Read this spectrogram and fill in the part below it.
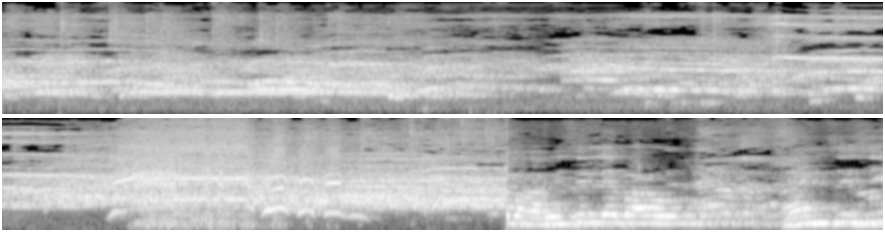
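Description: A crowd of children and adults shouts and cheers loudly nearby.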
